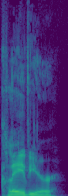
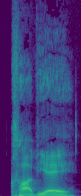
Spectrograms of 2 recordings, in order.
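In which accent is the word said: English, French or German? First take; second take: English; French. First: It has a harsh English accent. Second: It has a French accent. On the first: "the English, which is all harsh" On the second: "The French, which is probably the most correct way of saying it"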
